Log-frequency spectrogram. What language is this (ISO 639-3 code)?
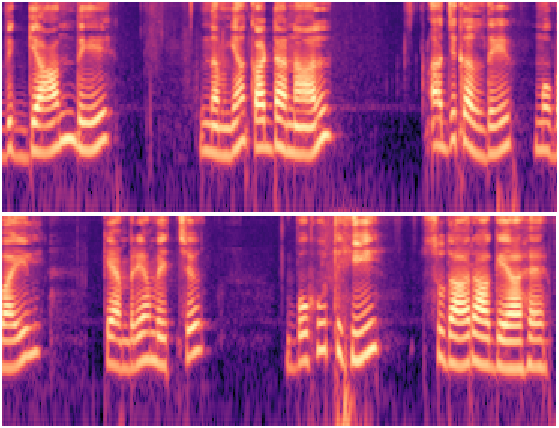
pan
